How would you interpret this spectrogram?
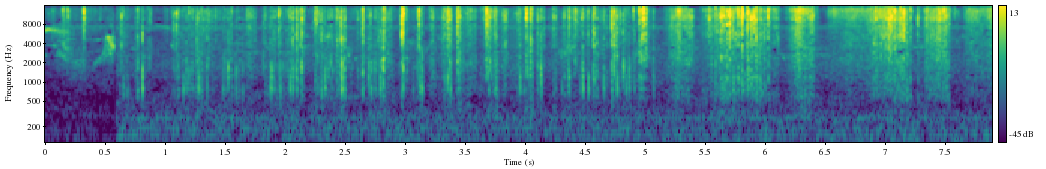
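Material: Bark.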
